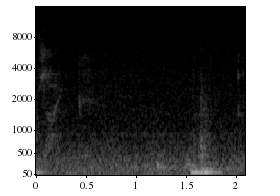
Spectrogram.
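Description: A pause in a man's speech: quiet room tone, then a brief soft spoken sound from him near the end.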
